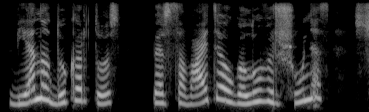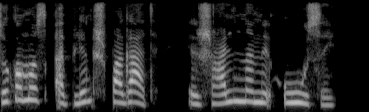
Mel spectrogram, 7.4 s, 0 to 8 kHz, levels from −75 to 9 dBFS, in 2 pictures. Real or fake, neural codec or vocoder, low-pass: fake; vocoder, 44.1 kHz, 128 mel bands every 512 samples, BigVGAN v2; 7.2 kHz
